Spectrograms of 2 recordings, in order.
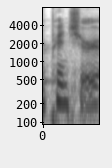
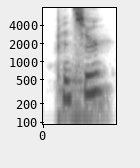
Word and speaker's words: pincer: Do you say it pincer or pincher? I know it's spelled pincer. Pincer? I thought pincer.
